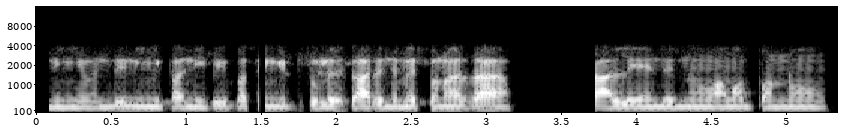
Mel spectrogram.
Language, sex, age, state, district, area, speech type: Tamil, male, 18-30, Tamil Nadu, Kallakurichi, rural, conversation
